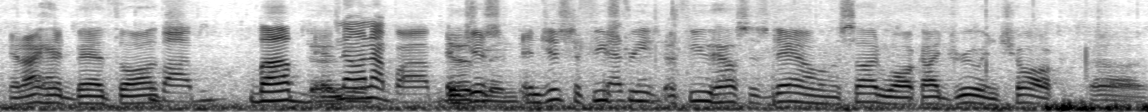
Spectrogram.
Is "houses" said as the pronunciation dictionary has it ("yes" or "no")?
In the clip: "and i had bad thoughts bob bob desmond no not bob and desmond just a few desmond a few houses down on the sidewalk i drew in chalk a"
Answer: yes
